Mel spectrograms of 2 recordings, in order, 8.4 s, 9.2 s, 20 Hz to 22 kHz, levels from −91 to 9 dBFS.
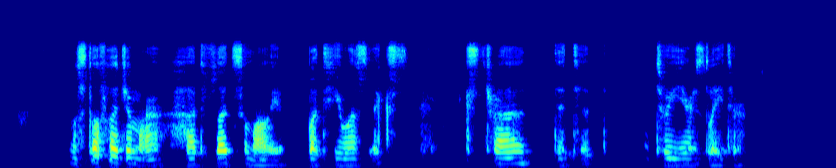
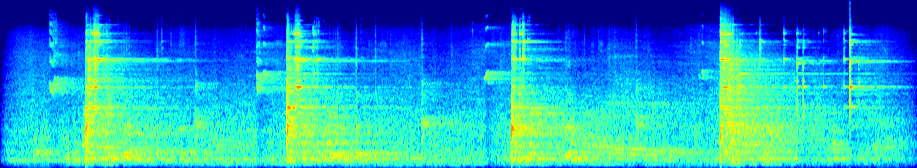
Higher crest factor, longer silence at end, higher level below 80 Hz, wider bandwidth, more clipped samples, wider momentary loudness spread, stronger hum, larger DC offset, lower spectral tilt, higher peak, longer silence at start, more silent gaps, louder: about the same, 24 dB vs 24 dB; first, 0.95 s vs 0.05 s; second, -90 dBFS vs -72 dBFS; second, 8.2 kHz vs over 20 kHz; neither; about the same, 18 LU vs 20 LU; neither; neither; about the same, -1 dB/octave vs -1 dB/octave; second, -20 dBFS vs 0 dBFS; first, 0.7 s vs 0.05 s; neither; second, -42 LUFS vs -21 LUFS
